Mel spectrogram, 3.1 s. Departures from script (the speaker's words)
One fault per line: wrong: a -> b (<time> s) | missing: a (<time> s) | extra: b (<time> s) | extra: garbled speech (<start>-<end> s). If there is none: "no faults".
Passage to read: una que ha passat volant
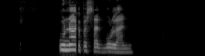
no faults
